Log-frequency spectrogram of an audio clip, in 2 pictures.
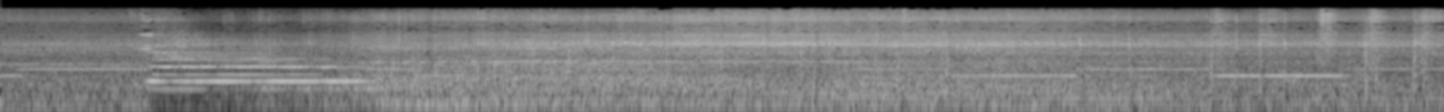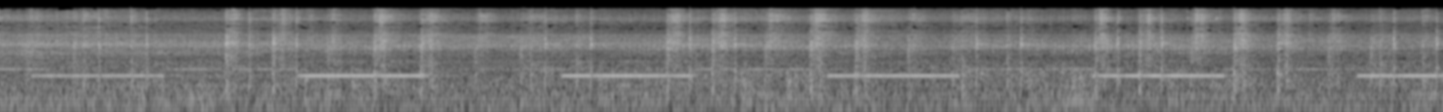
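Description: Diesel locomotive's multi-tone air horn sounding twice at the start. Then a passenger train runs past close by, its wheels clicking over the rail joints, while a level-crossing alarm alternates between two tones.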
